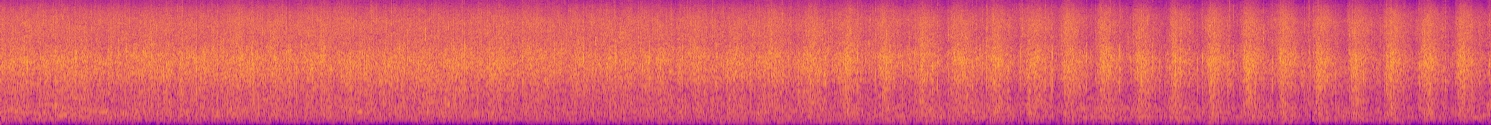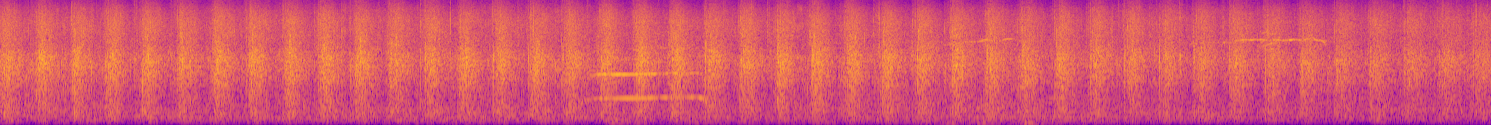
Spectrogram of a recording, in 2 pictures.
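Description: Concert audience applauding. The scattered applause turns, about ten seconds in, into rhythmic clapping in unison, roughly three claps a second.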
